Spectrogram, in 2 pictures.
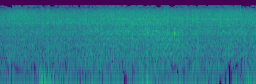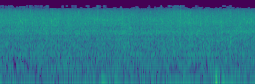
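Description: Beef seekh kababs sizzling steadily as they shallow-fry in oil in a pan over a medium flame, with a slotted spatula turning them among the oil and a few soft knocks from it.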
